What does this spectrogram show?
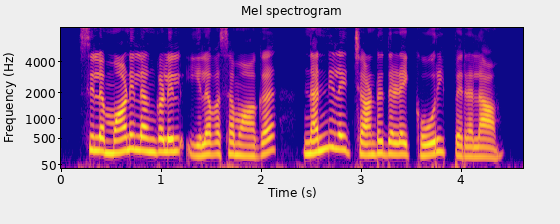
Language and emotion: Tamil, neutral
